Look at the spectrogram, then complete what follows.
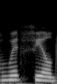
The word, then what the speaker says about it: Whitefield: George Whitefield, pronounced Whitfield.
